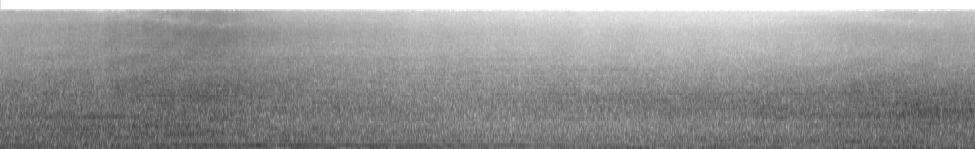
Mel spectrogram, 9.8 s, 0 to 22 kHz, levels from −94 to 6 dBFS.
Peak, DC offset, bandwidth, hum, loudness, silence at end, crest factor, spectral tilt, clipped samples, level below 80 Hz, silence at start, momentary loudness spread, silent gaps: -8 dBFS; under 0.1%; 16 kHz; none; -24 LUFS; 0 s; 16 dB; -4 dB/octave; under 0.1%; -34 dBFS; 0 s; 11 LU; none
